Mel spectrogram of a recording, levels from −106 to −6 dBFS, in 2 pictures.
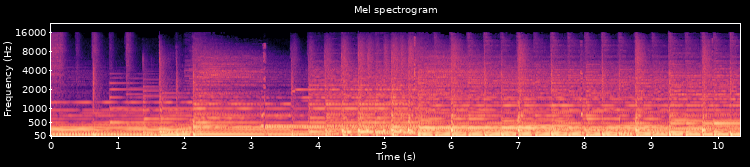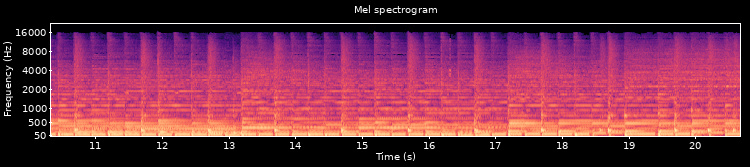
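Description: Damaged data in a compressed stream causes brief glitches at 3.18–3.22, 5.42–5.47, 7.93–7.98, 9.89–9.93 and 16.31 s. Corrupted bytes make the decoder misread frames and lose sync until the next header, producing short chirps or blips of about 40 ms, the last even shorter.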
